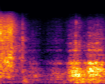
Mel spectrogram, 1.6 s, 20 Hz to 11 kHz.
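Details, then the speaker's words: 1988 Toyota Supra MKIII 1JZ drift car after a steering knuckle mod, ground bump stops and steering damper removal; a dull scraping rub at full lock as the tyre still grinds on the sway bar. "you can hear it's still grinding on the sway bar so there's still more potential to get angle out of this"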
